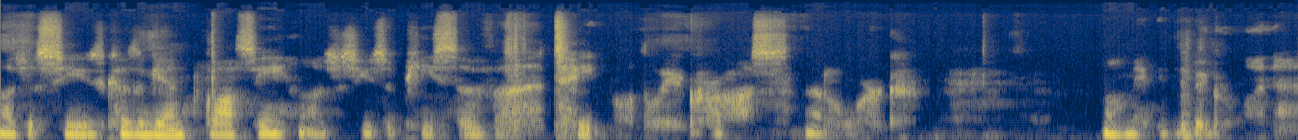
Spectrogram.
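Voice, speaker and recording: With a relaxed tone, a woman speaks at a moderate pace with big swings in loudness, in a dry, close sound with no echo. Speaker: craft journaling vlogger. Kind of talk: casual craft tutorial vlog. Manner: relaxed, chatty.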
